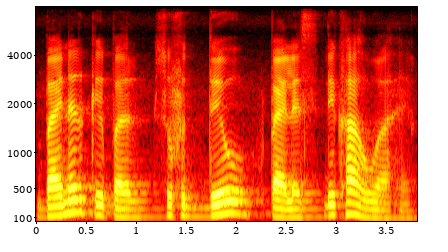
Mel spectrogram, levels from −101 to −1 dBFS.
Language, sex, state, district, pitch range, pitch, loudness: Hindi, male, Uttar Pradesh, Lucknow, 110-145 Hz, 125 Hz, -21 LUFS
